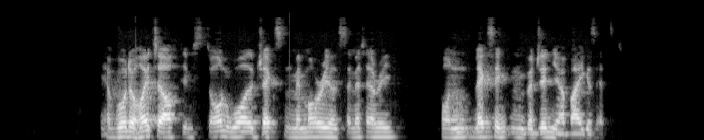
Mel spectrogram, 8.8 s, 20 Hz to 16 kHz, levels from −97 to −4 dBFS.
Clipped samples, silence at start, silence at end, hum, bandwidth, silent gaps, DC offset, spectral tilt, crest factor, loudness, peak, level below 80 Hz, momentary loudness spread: under 0.1%; 1.25 s; 1.25 s; none; 8 kHz; 5.29-5.43 s; under 0.1%; -6.5 dB/octave; 18 dB; -19 LUFS; -2 dBFS; -60 dBFS; 13 LU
